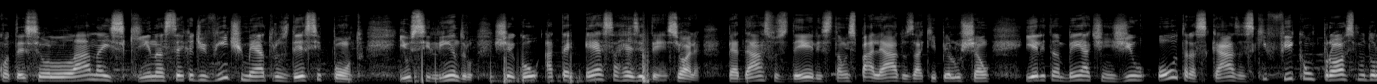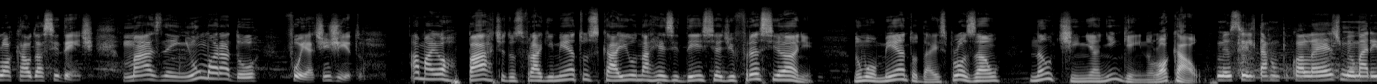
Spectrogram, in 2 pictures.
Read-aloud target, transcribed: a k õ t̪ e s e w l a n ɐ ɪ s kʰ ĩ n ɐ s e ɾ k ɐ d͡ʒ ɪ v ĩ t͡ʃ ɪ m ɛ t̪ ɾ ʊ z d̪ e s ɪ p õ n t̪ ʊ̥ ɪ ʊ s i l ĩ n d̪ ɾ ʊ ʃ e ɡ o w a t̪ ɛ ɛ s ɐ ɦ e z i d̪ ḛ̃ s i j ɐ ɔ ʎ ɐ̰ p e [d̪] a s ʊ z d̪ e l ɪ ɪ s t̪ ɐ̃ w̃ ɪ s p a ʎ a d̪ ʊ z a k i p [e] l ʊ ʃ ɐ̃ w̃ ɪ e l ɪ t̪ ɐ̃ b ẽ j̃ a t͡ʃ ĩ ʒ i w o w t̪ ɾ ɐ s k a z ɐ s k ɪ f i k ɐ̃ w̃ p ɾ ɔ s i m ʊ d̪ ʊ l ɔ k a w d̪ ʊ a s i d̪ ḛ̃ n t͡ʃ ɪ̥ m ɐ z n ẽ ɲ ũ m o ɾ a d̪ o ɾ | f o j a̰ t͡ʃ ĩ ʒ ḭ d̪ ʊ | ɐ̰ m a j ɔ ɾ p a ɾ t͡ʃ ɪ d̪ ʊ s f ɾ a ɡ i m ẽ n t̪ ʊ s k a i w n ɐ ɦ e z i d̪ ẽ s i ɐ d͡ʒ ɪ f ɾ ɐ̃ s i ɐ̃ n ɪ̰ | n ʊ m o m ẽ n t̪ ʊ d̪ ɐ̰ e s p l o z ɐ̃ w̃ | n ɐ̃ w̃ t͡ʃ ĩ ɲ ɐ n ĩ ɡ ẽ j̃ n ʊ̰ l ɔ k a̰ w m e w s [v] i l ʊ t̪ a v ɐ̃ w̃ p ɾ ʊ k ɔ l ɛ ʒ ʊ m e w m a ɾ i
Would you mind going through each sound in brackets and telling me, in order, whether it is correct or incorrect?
correct, correct, incorrect

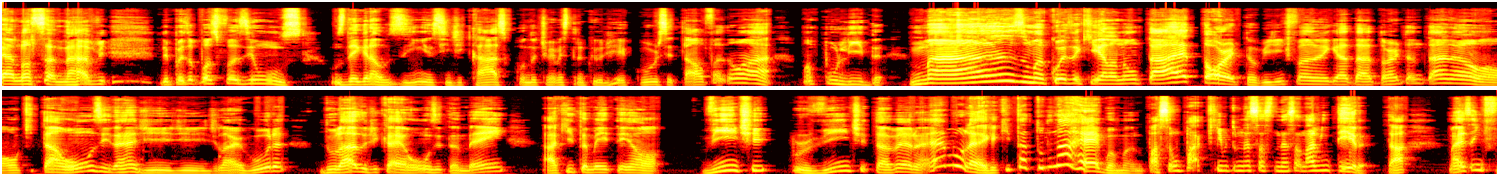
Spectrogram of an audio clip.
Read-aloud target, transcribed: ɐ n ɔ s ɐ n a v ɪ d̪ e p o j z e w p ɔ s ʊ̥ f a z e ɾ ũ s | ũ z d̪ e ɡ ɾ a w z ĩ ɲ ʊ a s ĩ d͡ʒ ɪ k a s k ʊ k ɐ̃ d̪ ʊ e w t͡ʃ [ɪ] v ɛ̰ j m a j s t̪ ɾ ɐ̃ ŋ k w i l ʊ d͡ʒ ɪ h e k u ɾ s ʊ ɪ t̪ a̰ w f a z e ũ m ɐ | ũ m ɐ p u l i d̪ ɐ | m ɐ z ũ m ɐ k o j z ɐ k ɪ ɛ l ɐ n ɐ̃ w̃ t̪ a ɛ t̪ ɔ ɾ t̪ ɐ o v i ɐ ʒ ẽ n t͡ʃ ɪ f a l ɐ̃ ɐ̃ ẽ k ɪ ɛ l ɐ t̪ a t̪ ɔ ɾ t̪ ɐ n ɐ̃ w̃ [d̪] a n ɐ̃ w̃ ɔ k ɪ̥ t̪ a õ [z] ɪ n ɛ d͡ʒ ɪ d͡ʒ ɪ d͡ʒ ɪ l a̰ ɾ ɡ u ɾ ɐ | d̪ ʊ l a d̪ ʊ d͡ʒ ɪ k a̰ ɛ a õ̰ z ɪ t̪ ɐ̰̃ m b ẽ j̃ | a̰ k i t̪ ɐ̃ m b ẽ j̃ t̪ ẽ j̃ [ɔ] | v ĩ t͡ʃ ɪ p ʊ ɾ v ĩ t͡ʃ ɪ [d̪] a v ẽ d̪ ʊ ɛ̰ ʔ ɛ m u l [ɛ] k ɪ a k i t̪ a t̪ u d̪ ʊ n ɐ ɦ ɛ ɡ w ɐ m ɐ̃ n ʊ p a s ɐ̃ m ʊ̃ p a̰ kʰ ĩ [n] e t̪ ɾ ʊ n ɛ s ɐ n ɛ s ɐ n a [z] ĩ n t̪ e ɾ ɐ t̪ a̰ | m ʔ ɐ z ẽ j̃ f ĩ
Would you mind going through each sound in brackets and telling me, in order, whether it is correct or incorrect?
incorrect, incorrect, correct, correct, incorrect, correct, incorrect, incorrect

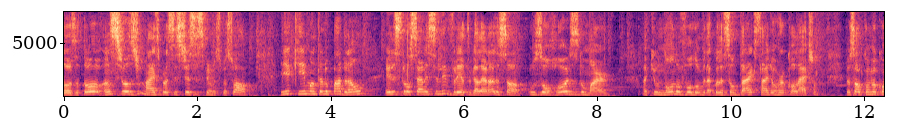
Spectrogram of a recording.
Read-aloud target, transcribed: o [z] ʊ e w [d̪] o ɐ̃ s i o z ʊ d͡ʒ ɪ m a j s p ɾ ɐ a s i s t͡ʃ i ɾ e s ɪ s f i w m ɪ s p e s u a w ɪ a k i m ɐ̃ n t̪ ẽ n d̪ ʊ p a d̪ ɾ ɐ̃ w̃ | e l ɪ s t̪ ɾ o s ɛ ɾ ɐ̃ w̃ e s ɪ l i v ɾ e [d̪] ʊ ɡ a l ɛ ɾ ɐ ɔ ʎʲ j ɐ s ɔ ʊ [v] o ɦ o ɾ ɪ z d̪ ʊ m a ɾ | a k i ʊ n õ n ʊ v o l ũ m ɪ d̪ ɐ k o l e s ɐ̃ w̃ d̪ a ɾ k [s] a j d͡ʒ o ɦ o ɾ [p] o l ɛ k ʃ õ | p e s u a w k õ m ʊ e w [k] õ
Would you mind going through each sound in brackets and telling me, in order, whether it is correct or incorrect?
correct, incorrect, incorrect, incorrect, correct, incorrect, correct

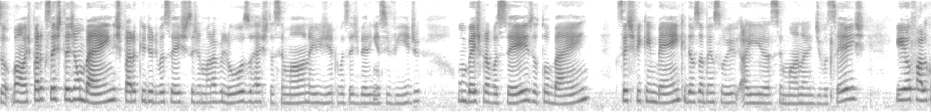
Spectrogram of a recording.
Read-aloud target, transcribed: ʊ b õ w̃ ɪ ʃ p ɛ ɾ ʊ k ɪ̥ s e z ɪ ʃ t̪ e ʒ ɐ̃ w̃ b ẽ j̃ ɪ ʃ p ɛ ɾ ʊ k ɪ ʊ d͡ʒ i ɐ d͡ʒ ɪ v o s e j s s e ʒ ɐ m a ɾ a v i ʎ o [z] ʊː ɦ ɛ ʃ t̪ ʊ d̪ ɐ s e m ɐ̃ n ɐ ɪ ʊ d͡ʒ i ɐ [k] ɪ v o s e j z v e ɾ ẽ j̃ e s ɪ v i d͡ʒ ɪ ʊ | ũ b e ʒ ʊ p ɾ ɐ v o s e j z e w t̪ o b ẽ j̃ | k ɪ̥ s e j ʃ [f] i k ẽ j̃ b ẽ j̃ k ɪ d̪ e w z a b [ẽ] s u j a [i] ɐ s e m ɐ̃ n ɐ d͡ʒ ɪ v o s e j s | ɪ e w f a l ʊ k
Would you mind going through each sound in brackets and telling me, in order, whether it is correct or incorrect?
correct, correct, correct, correct, correct

